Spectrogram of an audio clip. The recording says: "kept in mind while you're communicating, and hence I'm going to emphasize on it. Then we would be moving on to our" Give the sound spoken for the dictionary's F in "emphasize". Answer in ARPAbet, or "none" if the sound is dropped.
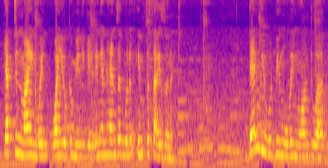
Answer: F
